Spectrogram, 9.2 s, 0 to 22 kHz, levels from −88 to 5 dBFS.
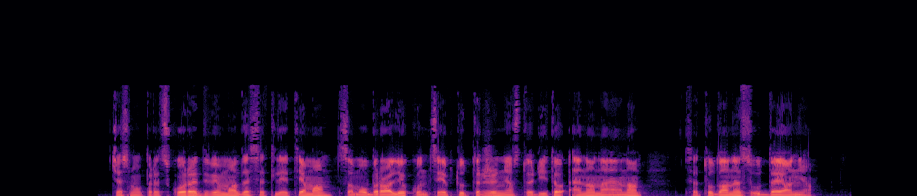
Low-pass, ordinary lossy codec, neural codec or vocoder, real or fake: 19.8 kHz; AAC, 32 kbps; vocoder, 44.1 kHz, 128 mel bands every 256 samples, BigVGAN v2; fake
